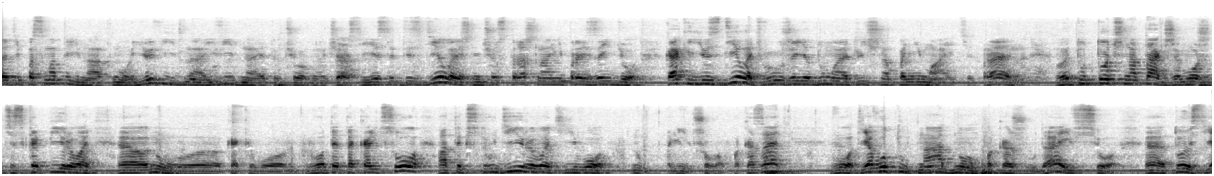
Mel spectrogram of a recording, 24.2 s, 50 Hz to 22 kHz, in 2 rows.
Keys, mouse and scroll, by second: 12.1-15.3 right drag, 18.8-22.2 middle drag.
